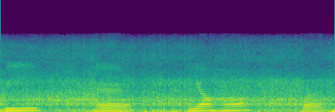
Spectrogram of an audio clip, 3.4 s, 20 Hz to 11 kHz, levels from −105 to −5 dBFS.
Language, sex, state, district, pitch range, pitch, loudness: Hindi, female, Chandigarh, Chandigarh, 200-215 Hz, 205 Hz, -14 LUFS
